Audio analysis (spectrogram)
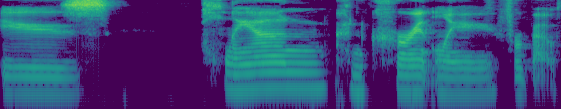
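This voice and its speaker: In a very clean recording with a silent background, a woman speaks very slowly at a fairly low pitch with ordinary pitch variation. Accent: American. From California, San Jose area. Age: 30s. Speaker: international development worker. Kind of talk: casual chat.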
